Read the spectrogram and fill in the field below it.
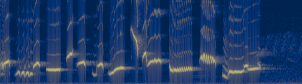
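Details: White-rumped shama, a caged bird singing in many voices: a fast, loud string of varied whistled notes and slurs, some rising and some falling, delivered almost without pause for over two seconds.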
